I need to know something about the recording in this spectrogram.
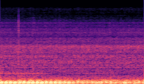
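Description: Vehicle engine idling: a steady low rumble with fine, even pulsing.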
